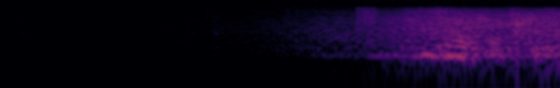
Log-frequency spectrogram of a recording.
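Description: Scissors snip through a plastic packet.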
